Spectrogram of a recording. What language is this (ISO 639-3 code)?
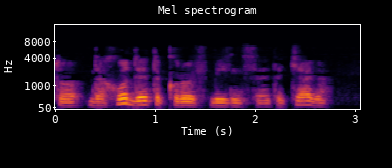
rus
